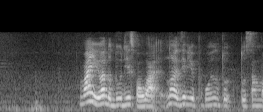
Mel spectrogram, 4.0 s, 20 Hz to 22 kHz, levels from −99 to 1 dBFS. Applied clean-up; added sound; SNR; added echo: none; none; none; none.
